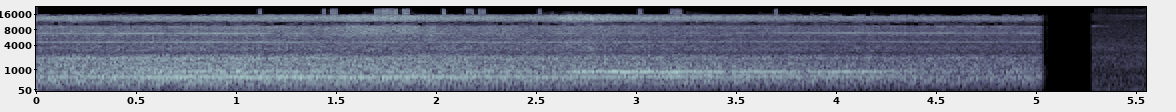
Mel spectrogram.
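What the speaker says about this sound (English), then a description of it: "The power of the bristles is super impressive, as is the suction power" A Bissell Revolution Pet Pro Plus carpet cleaner runs with a loud, steady motor whine and suction roar, close by and alone, then cuts off abruptly near the end.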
